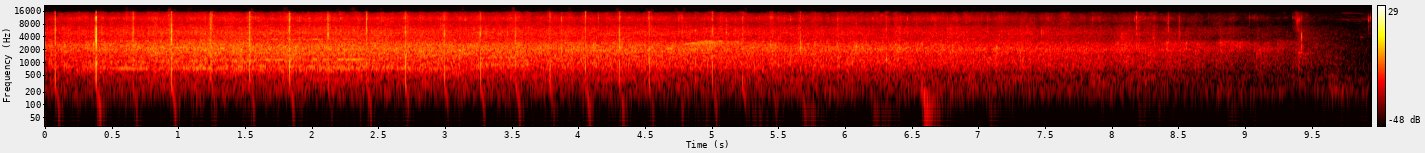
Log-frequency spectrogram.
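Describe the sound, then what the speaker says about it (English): A large audience at the 2024 Stevenson High School graduation applauds steadily for about ten seconds, dense clapping with a few sharper nearby claps, fading slightly toward the end. "Please join me in a round of applause for all of these fine accomplishments."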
